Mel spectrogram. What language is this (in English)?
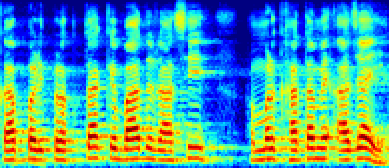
Magahi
